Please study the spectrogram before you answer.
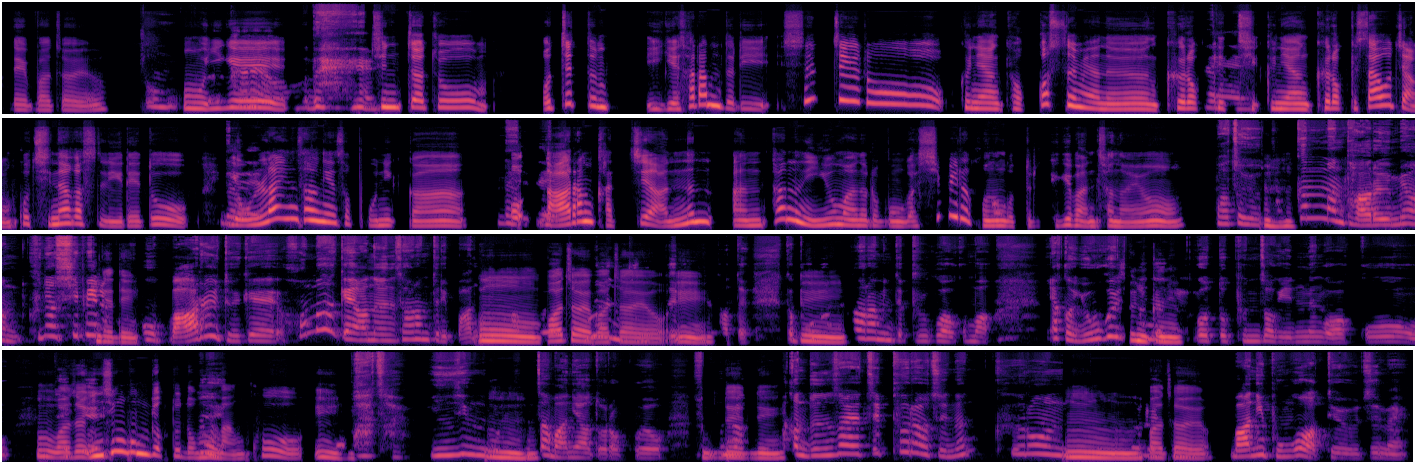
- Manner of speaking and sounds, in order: distorted speech; laughing while speaking: "네"; laugh; tapping
- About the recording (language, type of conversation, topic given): Korean, unstructured, 온라인에서 벌어지는 싸움을 어떻게 바라보시나요?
